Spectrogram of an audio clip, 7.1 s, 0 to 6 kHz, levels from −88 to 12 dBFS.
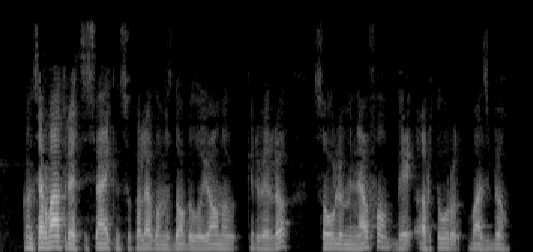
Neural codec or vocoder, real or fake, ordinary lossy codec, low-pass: none; real; MP3, 24 kbps; 5.4 kHz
